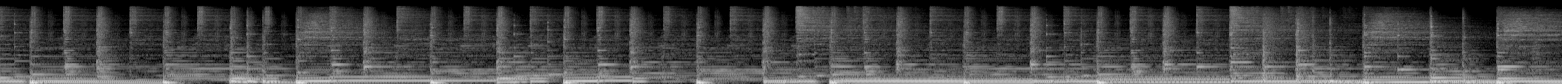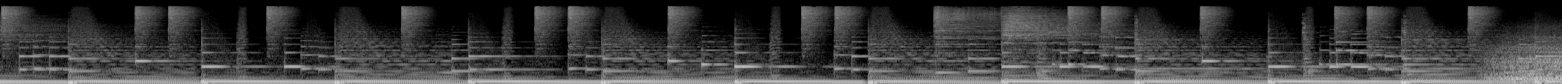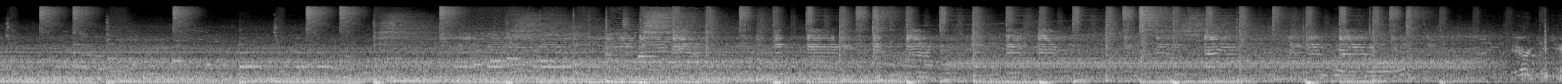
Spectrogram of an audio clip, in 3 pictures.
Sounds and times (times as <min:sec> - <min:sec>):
Music: 0:00.0 - 0:46.8.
